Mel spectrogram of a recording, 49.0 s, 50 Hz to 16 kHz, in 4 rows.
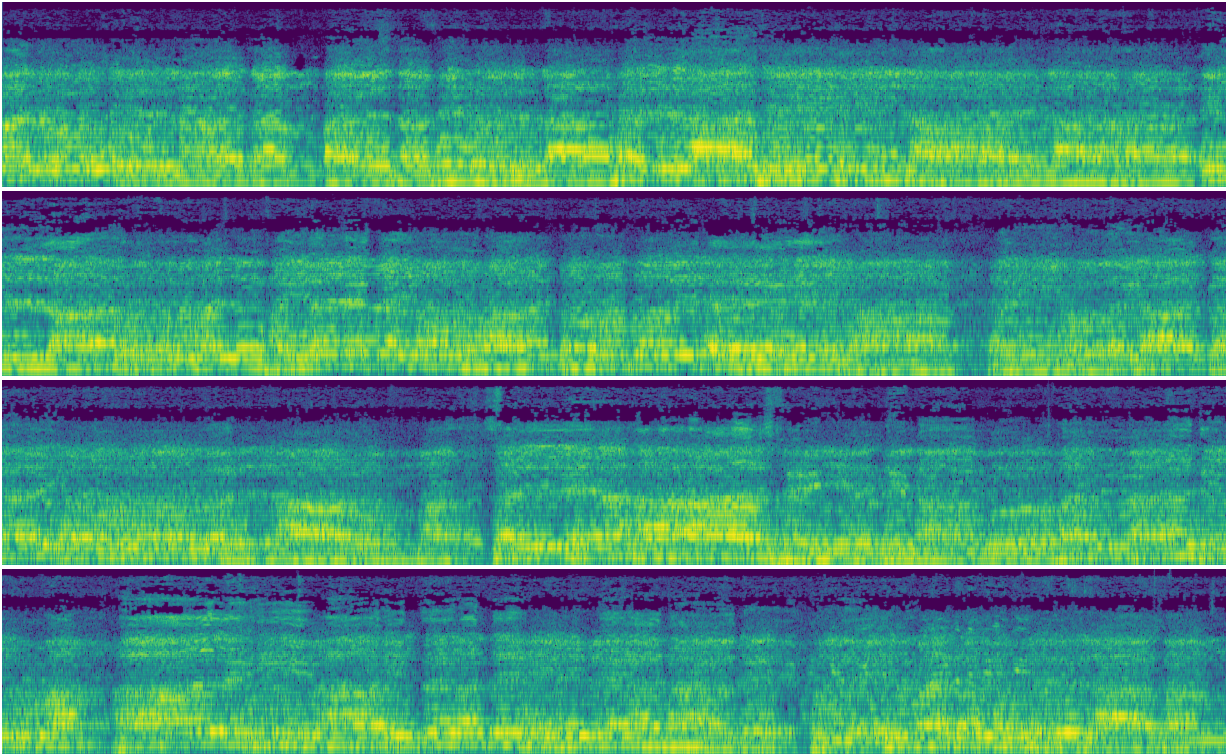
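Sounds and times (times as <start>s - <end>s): men chanting devotional chant: 0.0s - 48.9s.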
